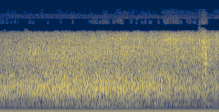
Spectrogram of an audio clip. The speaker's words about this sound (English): It was a dark night, very windy and raining hard as we pulled up the dirt road to the house.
